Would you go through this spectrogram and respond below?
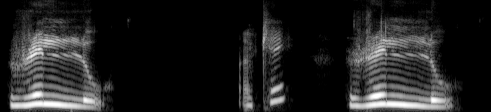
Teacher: So we have tanween underneath the ra, okay, and followed by a lam mushaddad, but in recitation that tanween turns into a single stroke of kasra and followed by lam mushaddad as it is. So that nasal sound is removed. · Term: no nasal sound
